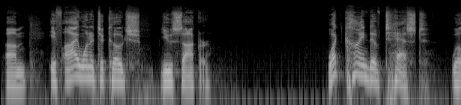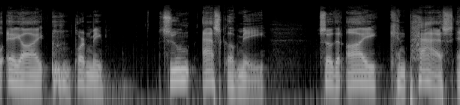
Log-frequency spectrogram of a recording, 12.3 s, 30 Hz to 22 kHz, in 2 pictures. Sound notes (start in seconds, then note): 6.8 clears throat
